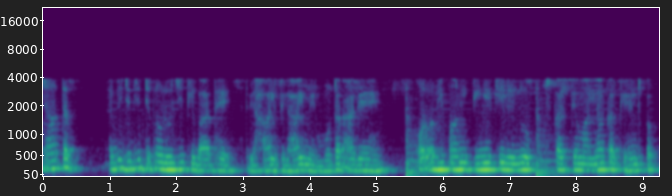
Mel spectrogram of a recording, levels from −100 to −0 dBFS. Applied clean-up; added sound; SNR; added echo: neural separator model SepFormer DNS4.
